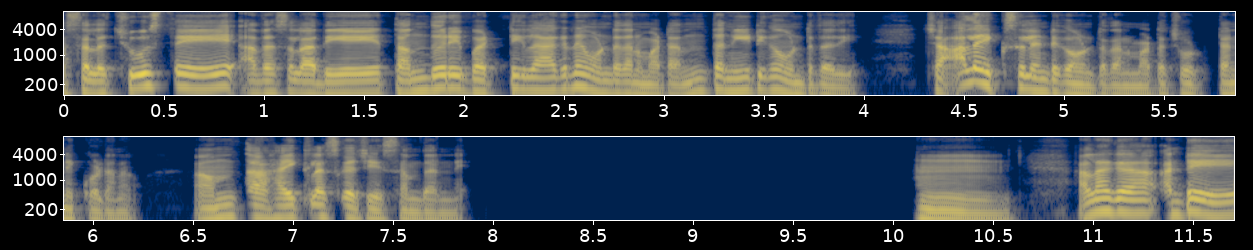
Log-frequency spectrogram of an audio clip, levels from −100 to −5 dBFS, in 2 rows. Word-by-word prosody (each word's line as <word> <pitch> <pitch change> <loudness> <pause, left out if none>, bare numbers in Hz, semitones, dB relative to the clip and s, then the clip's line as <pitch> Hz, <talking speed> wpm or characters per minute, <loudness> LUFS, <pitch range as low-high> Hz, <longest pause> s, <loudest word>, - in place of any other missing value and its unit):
అసల 120 +1 +1
చూస్తే 185 +1 +2 0.3
అదసలది 120 -1 +2 0.3
తందూరి 155 +7 +3
బట్టిలాగానే 155 +5 0
ఉండదనమాట 120 -5 -3
అంత 140 +7 -4
నీట్‌గా 155 0 -1
ఉంటదది. 100 -4 -6 0.4
చాలా - - +6
ఎక్సలెంట్‌గా 140 -9 0
ఉంటదనమాట 95 -1 -7
చూట్టానిక్కూడాను 100 -4 -8 0.4
అంత 130 +3 -4
హై 125 - +4
క్లాస్‌గా 135 -4 0
చేసాం 95 -1 -5
దాన్ని. 85 -1 -10 2.3
హ్మ్. 100 -5 -3 0.5
అలాగా 185 +2 +5 0.2
అంటే 175 +3 +4
125 Hz, 110 wpm, -25 LUFS, 100-155 Hz, 2.3 s, చాలా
